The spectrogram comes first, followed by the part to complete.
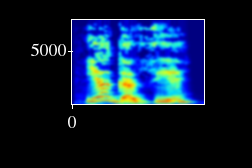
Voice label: goodbye, igbo

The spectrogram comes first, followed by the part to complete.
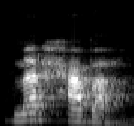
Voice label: welcome, tigrinya

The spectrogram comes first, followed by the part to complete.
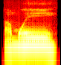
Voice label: help, haitian creole

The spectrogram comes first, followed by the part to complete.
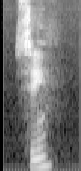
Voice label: "hello", Catalan; telephone

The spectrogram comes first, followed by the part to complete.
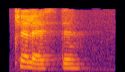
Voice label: "celeste", Italian

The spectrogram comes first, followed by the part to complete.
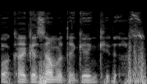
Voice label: fine, japanese

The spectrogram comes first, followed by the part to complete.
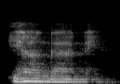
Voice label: sorry, kinyarwanda

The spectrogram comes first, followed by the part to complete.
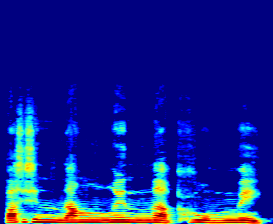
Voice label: no understand, Greenlandic

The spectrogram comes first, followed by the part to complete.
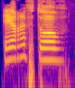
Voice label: good evening, hebrew

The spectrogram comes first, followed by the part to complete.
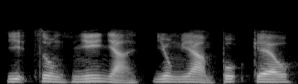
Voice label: one language, hakka

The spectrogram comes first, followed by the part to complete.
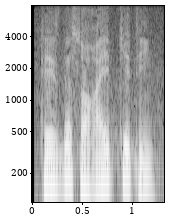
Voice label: get well soon, uzbek

